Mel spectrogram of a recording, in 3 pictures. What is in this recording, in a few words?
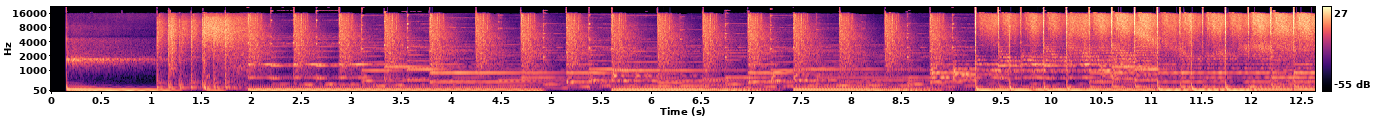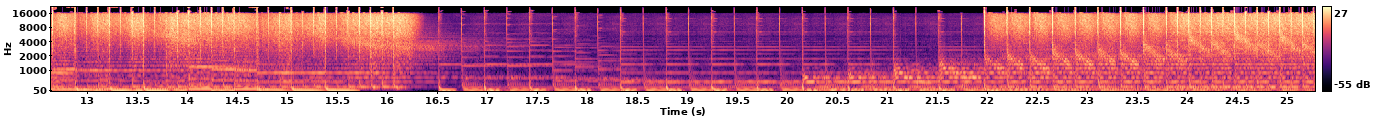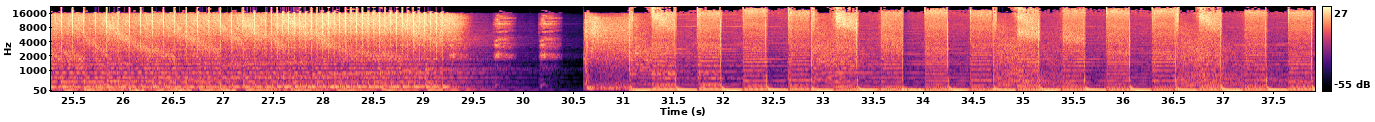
dance concert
